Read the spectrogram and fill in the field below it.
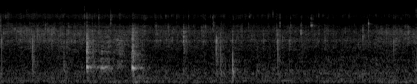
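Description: Potato cutlets fry in hot oil over a medium flame, giving a soft, steady sizzle with scattered sharp crackles and pops, close and fairly quiet.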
